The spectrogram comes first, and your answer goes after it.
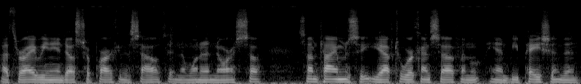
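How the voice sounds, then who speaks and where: With an American accent, a man talks at a very fast pace in a fairly low pitch, his intonation monotone and flat. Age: 60s. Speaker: mayor. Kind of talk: interview. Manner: halting.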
